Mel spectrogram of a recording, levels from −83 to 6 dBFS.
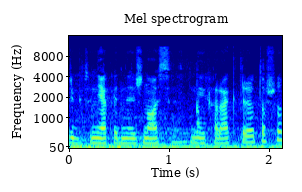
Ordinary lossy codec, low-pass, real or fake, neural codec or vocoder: MP3, 48 kbps; 14.4 kHz; real; none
